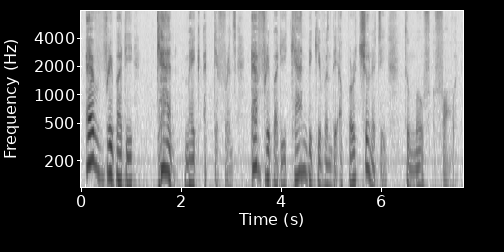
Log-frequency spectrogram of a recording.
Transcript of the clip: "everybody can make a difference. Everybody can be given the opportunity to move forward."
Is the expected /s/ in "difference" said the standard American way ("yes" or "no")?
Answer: yes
